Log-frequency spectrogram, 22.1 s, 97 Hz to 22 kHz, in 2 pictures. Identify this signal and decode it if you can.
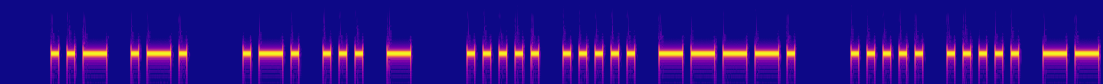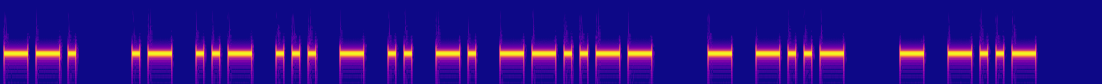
Morse code, heard as a keyed tone, about 16 wpm, 700 Hz. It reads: UR RST 559 559 AUSTIN, TX TX
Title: K1USN SST QSO Practice 15wpm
